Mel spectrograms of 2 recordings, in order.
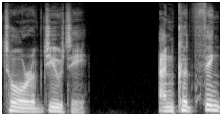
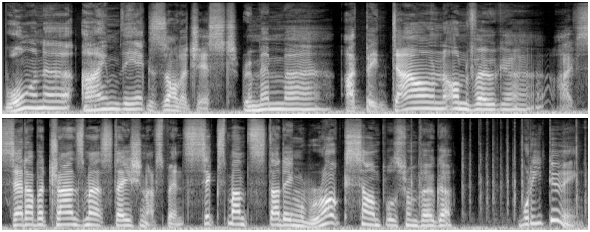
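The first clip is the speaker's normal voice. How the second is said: higher, exasperated professor voice; impatient; 7 semitones higher than usual. A narrator's reading. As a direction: press him with impatience. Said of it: "Kelman gave an impatient sigh".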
